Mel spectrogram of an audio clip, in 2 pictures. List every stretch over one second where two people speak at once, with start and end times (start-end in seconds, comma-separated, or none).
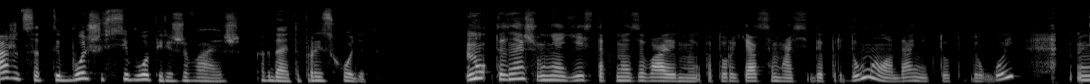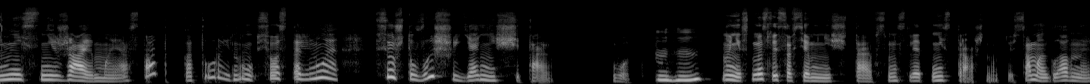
none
